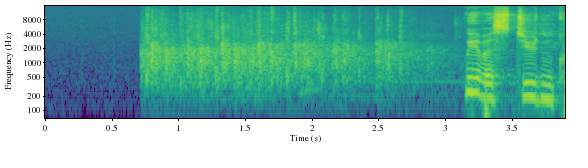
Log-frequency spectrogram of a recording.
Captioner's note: applause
